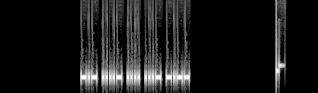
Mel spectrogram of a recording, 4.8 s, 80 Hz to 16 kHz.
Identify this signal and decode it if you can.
Morse code, heard as a keyed tone, about 42 wpm, 700 Hz. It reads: K4HVY
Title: USA Call Signs - 5 Characters - 2x Character Spacing - 45wpm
